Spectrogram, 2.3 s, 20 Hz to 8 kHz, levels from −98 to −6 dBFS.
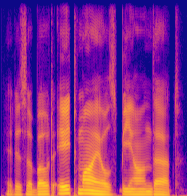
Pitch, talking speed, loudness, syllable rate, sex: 115 Hz, 180 wpm, -18 LUFS, 4.2 syllables/s, male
